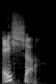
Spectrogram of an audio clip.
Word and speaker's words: ella: So for example, ella, which means her, is gonna be pronounced esha, and I'm like, damn, that's fucked up.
